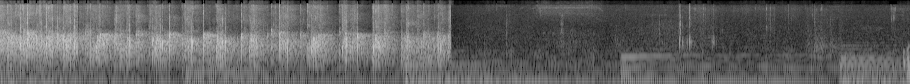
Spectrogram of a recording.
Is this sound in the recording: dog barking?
no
